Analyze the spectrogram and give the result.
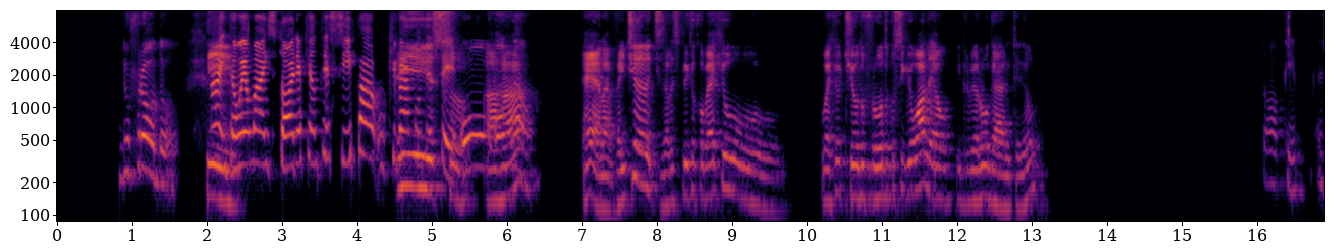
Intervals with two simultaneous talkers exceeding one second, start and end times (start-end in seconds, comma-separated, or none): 4.5-6.3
